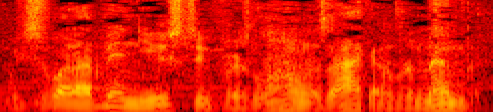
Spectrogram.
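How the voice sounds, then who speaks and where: An actor playing a gentle, weary man back from war, talking softly in plain folksy words. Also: sits low, fast talker, faint music behind, lightly acted. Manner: soft-spoken, plain folksy talk. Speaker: actor in a radio drama. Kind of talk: radio drama acting.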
